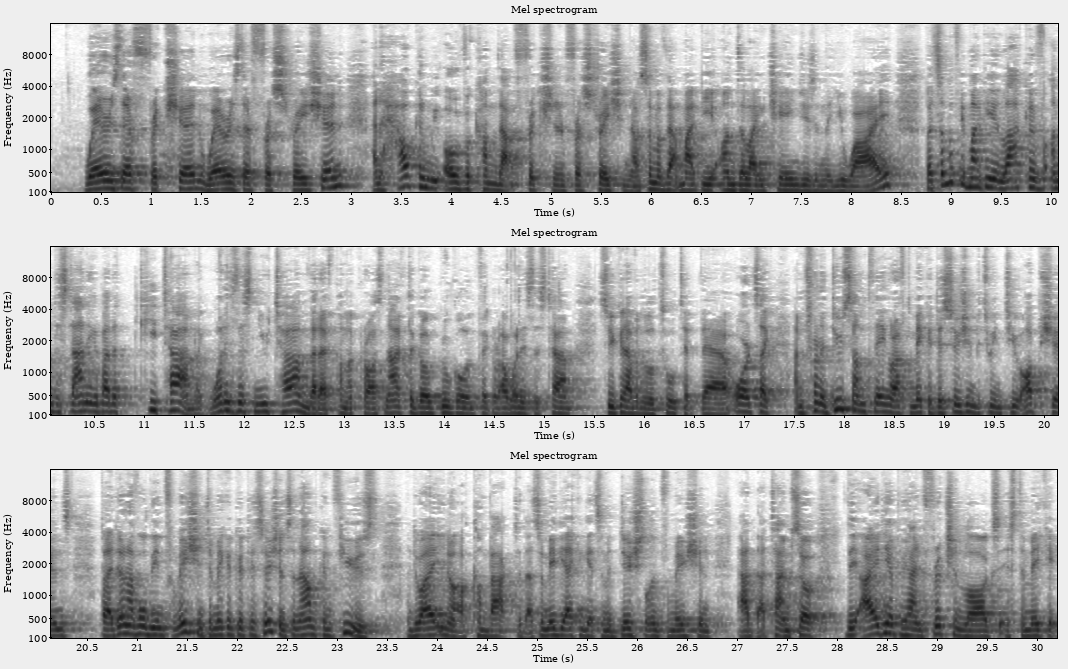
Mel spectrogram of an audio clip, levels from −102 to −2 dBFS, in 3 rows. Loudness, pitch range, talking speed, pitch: -20 LUFS, 125-160 Hz, 275 wpm, 140 Hz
